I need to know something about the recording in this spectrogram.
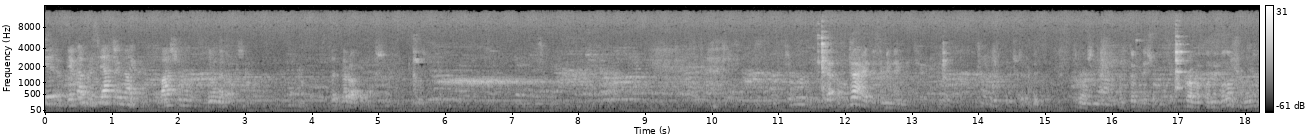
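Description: Several men and women chatter around a table.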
